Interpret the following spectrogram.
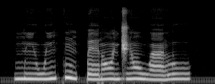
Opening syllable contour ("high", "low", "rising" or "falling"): low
